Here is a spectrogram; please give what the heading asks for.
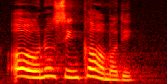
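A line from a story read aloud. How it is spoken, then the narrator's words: Flustered girl exclaiming. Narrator (Italian): esclamò la ragazza confusa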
